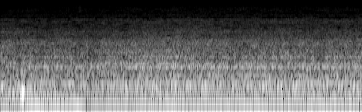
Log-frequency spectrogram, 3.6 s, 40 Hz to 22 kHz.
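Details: Peugeot 207 SW 1.6 HDi diesel after injector seal repair and cleaning: steady, even low hum with no misses, hiss or ticking; idling smoothly and healthy.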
